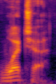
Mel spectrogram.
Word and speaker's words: whatcha: Precisely that t plus y combination creates a chi sound. So you get whatcha.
